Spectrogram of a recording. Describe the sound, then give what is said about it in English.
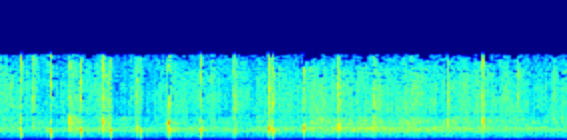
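A debate audience applauds steadily for a few seconds, a dense wash of clapping with individual sharp claps popping out near the start, fading slightly toward the end. “And what you demonstrated is something I think that we can all applaud.”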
